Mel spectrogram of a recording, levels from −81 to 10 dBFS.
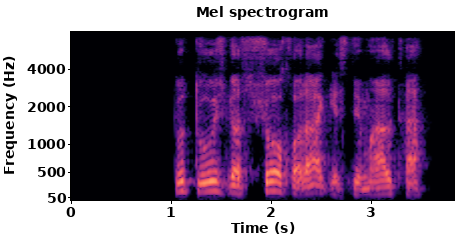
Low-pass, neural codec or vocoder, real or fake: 7.2 kHz; codec, 16 kHz, 4.8 kbps, FACodec; fake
